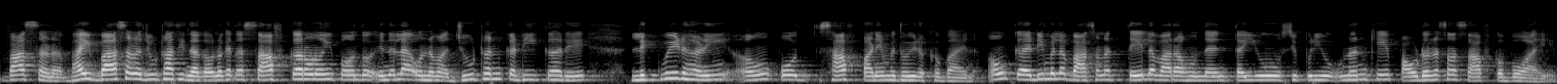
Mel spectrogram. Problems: none marked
